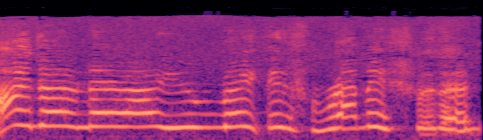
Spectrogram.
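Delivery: put-on very high, shrill, shouting old woman voice. Recalling a tea lady who attacked the cast in the studio, retelling a pepper pot shout. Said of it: "shouting at us almost in a pepper pot voice".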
